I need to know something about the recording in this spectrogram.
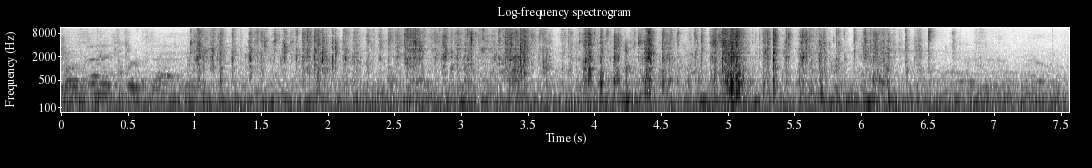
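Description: A foil card wrapper crinkles and rustles as it is torn open.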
